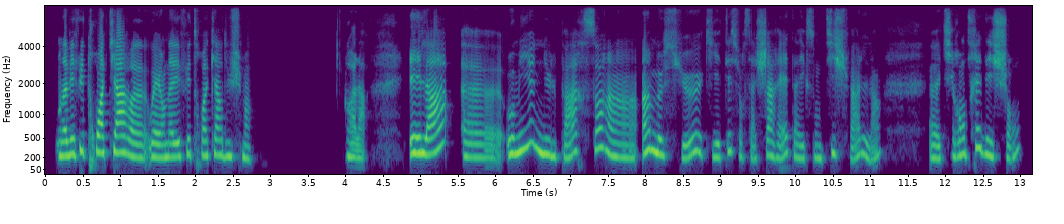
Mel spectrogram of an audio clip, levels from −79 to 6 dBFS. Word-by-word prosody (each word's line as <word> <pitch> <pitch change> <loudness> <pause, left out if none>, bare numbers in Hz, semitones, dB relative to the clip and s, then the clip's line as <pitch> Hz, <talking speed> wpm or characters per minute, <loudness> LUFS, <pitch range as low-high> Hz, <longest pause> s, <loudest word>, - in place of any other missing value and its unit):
On 220 - +1
avait 230 +2 +5
fait 290 +3 +2
3/4, 270 -2 +5
heu, 200 -2 +1
ouais 205 -2 +3
on 200 - +1
avait 205 +1 +2
fait 245 +3 -4
3/4 230 +1 -2
du 215 0 0
chemin 200 -4 -5 1.2
voilà 100 -3 -2 0.5
et 260 +1 +7
là, 260 +5 +6 0.3
heu, 200 - -3
au 250 +2 +4
milieu 305 +7 +4
de - - +4
nulle 235 -5 +3
part, 210 +9 -3
sort 335 +1 -2
un 200 -5 -1
un 300 - +4
monsieur 240 -1 +1
qui 225 -4 -8
était 200 +8 -3
sur 215 -8 -12
sa 185 - -10
charrette, 220 +5 -3
avec 185 -2 -4
son 195 -2 -6
petit 190 +8 -4
cheval-là, 235 -1 -5 0.7
heu, 190 -1 0
qui 210 +4 -8
rentrait 245 +10 0
des 240 -5 +1
champs 215 - -4
225 Hz, 180 wpm, -18 LUFS, 200-260 Hz, 1.2 s, et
